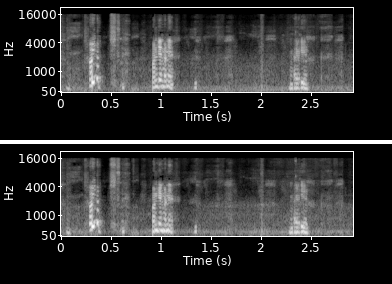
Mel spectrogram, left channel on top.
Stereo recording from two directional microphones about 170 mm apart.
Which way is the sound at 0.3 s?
10° left (ahead or behind).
